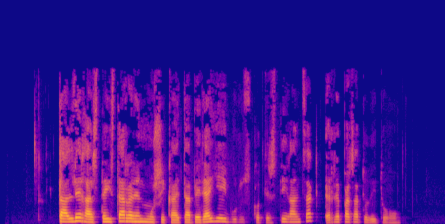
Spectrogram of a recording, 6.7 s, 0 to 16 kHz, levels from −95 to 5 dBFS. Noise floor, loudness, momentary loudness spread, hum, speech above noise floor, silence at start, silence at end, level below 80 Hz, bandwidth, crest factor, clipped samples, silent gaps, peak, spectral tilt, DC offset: -77 dBFS; -19 LUFS; 20 LU; none; 57 dB; 0.9 s; 0.75 s; -68 dBFS; 11.5 kHz; 20 dB; under 0.1%; none; 0 dBFS; -5 dB/octave; under 0.1%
